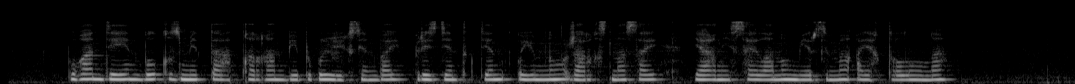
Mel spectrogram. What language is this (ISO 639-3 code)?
kaz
